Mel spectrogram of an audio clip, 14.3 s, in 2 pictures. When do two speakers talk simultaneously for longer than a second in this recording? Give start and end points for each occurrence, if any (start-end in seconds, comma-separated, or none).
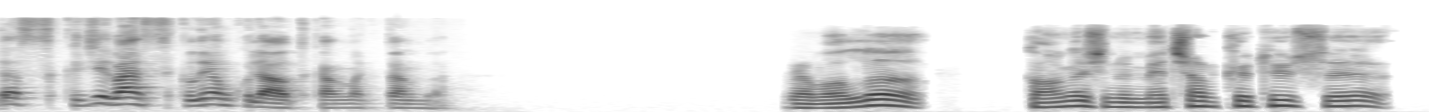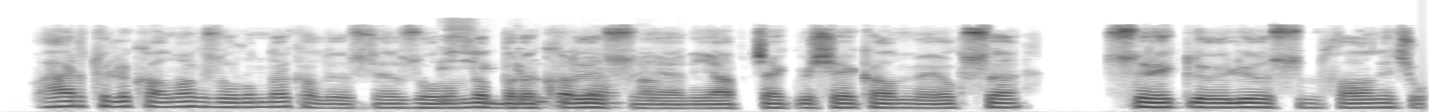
9.4-10.7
